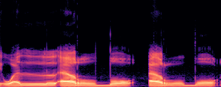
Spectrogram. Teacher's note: Jadi ada getaran huruf ro dulu. Rnya getarannya jangan sampai samar ya.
